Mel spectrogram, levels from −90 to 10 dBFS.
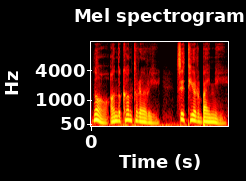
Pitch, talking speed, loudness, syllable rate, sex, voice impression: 120 Hz, 175 wpm, -18 LUFS, 4.7 syllables/s, male, masculine, adult-like, thick, tensed, soft, fluent, cool, intellectual, sincere, slightly friendly, wild, kind, slightly modest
